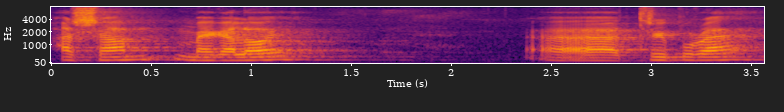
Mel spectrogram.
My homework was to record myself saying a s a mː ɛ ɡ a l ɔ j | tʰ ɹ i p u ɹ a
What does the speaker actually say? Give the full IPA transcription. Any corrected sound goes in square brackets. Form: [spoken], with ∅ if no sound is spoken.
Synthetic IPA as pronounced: a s a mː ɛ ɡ a l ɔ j | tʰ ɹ i p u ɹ a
